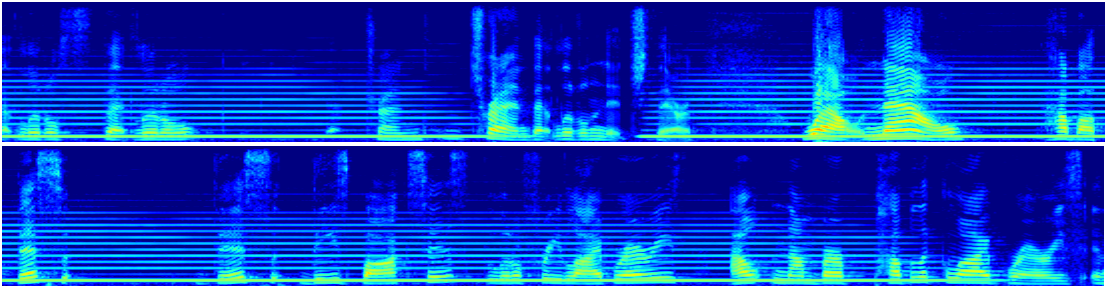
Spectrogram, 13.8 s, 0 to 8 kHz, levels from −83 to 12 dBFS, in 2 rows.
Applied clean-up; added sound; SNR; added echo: none; Wind instrument, woodwind instrument; 6 dB; none.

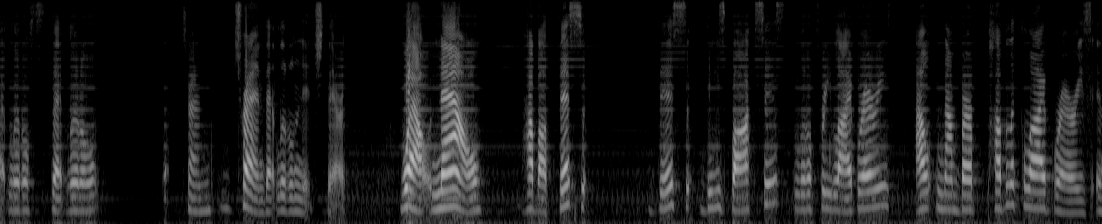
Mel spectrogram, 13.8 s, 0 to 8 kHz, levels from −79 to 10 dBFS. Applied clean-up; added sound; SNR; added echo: neural separator model SepFormer DNS4.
